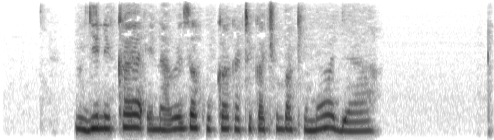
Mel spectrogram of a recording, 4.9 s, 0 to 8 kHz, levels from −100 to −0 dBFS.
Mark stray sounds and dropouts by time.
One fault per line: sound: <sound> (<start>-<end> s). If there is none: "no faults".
no faults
